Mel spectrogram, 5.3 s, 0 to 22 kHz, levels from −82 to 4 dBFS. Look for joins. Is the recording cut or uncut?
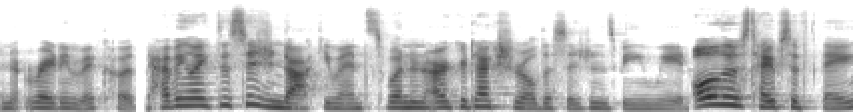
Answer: cut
